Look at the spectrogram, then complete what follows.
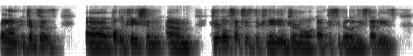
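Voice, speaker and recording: Speaking fairly quickly, a man keeps to a flat, monotone delivery. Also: medium pitch for a man. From Canada. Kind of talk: lecture. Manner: halting.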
